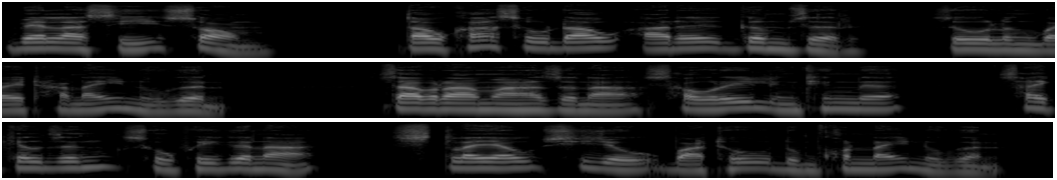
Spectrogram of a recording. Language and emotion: Bodo, neutral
